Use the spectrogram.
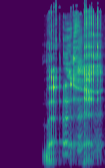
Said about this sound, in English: Oh, bro, really? You're going to burp on the podcast?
